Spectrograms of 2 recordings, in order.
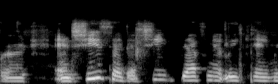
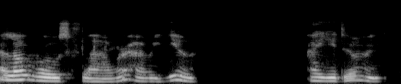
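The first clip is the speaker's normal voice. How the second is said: deliberately very slow, stretched-out, drawn-out delivery. A host greets someone while waiting for the computer, talking very slowly. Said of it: "I'm talking very, very slow".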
